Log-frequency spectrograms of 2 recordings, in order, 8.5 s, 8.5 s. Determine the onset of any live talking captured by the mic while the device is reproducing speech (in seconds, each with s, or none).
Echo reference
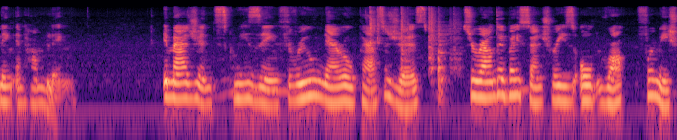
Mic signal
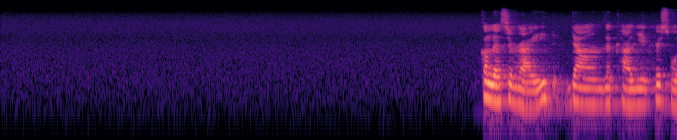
6.0 s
